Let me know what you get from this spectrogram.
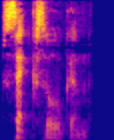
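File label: "sex organ", British English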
